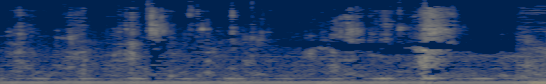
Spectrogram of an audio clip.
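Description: Crisp chips tumble and clatter onto a metal pan.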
